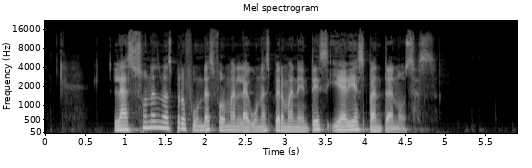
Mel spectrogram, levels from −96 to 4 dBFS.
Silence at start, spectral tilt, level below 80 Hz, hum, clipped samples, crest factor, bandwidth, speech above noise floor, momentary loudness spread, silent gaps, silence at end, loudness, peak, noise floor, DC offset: 0.85 s; -5.5 dB/octave; -58 dBFS; none; under 0.1%; 20 dB; 15.5 kHz; 51 dB; 10 LU; none; 1.05 s; -26 LUFS; -8 dBFS; -77 dBFS; under 0.1%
